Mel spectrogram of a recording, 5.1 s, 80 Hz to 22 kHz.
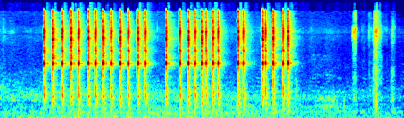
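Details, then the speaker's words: Toyota Kluger U151F automatic transmission SR and S4 on/off shift solenoids, removed and bench-tested at 10.5 volts: sharp, even metallic clicks about three per second, crisp with no buzzing, normal solenoid operation. "got the sr solenoid and the s4 solenoid out if the SRS only applied in third fourth fifth and s4 is only applied in fifth gear and I've got ten point five volts and you can hear it clicking away nicely there"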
